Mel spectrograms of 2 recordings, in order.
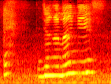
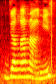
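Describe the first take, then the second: First: High, mocking fake sympathy with a laugh; sarcastic. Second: Said in the usual way. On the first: Shown as a demonstration. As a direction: tease in a raised voice, then laugh at them. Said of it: "itu sarkas banget". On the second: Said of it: "kalau misalnya bilang".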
